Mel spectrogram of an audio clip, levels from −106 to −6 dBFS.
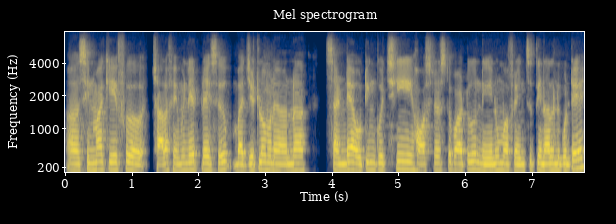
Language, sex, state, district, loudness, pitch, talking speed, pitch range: Telugu, male, Andhra Pradesh, Krishna, -17 LUFS, 140 Hz, 185 wpm, 135-150 Hz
